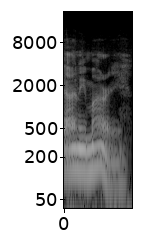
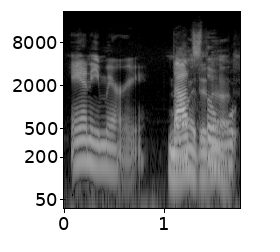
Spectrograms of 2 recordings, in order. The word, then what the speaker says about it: Ani Mari: Um I've always been Anie. Um and I just thought Anie Mari like it kind of rhymes.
